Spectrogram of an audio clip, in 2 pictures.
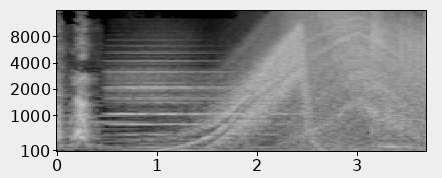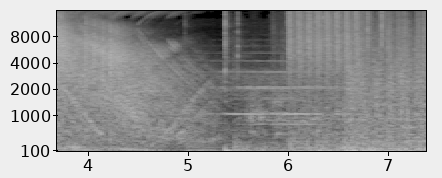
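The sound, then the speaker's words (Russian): A loud, chaotic wartime battle scene: a dog with a Red Cross bag tied to its side barks amid rumbling explosions, rushing whooshes and bursts of gunfire, with no one speaking and the din growing denser toward the end. “Идет бой! Я вижу собаку!”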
